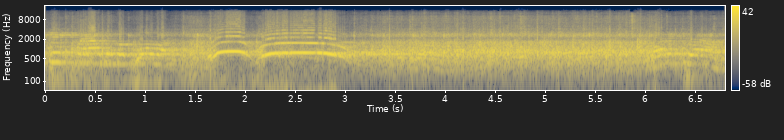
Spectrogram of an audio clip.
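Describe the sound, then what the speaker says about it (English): Crowd at a general meeting breaks into applause and cheering, with loud whoops and shouted voices early on, then settling into a steady near roar of clapping and chatter. "now I want to give you a great big round of applause"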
